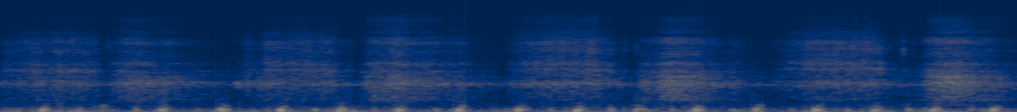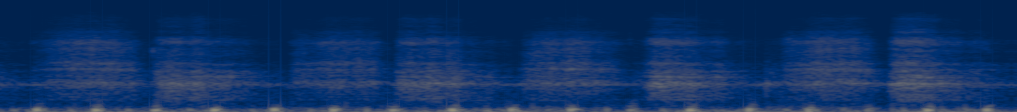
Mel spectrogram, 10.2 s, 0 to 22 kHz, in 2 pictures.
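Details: Heart rate rising during 3.5 minutes of squats done to push it as high as possible: fast heartbeat with heavy breathing from exertion.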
